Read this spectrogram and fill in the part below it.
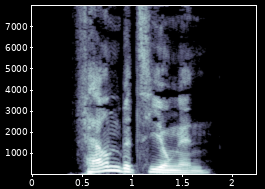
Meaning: plural of Fernbeziehung
- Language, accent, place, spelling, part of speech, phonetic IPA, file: German, Germany, Berlin, Fernbeziehungen, noun, [ˈfɛʁnbəˌt͡siːʊŋən], De-Fernbeziehungen.ogg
